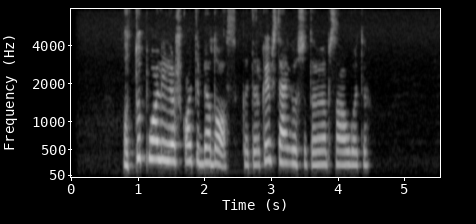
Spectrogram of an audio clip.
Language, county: Lithuanian, Kaunas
